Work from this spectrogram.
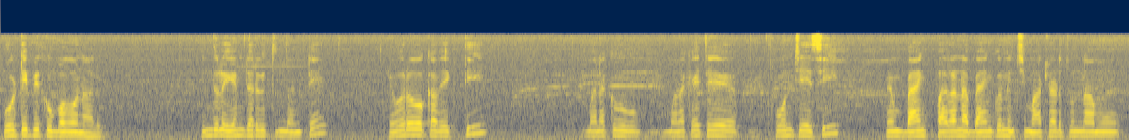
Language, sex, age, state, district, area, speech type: Telugu, male, 18-30, Telangana, Medak, rural, spontaneous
